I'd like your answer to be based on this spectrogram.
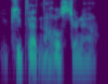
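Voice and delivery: low, hushed, confidential murmur. Narrating a man who leans forward so the crowd behind won't hear, lower voice. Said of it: "leans forward and says in kind of a lower voice".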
